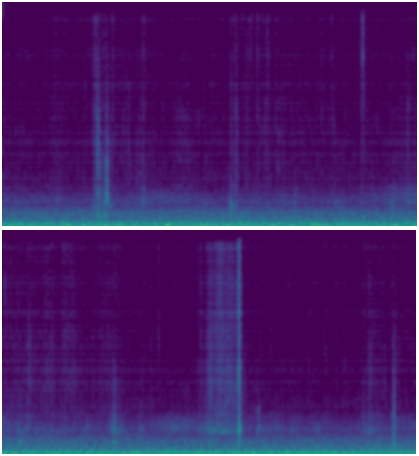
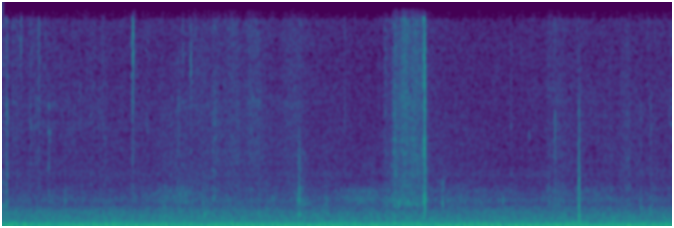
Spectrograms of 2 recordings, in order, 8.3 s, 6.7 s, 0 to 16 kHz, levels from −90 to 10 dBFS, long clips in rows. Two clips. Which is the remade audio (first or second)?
first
